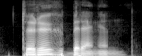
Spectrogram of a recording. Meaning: 1. to bring back, return 2. to reduce
- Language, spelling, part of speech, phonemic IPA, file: Dutch, terugbrengen, verb, /təˈrʏxbrɛŋə(n)/, Nl-terugbrengen.ogg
